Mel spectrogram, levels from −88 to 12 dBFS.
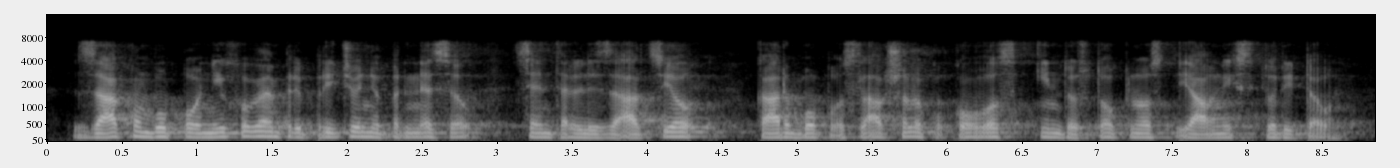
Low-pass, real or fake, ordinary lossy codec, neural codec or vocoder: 7.2 kHz; fake; none; codec, 16 kHz, 4 kbps, FunCodec, trained on LibriTTS, 50 frames a second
